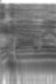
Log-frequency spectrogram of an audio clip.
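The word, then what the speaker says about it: Dalle: You have to say Beatrice Daye like Pitbull.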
